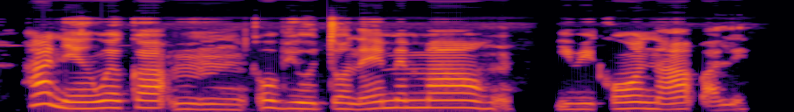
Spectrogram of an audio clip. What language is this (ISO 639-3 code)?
ibo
